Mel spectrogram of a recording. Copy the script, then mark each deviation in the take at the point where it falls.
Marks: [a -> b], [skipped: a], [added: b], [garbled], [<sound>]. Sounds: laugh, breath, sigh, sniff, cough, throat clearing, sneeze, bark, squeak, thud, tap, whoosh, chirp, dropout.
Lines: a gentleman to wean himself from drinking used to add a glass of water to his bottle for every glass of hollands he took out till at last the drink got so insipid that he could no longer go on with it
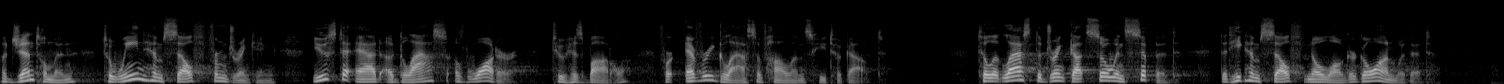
a gentleman to wean himself from drinking used to add a glass of water to his bottle for every glass of hollands he took out till at last the drink got so insipid that he [could -> himself] no longer go on with it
